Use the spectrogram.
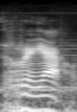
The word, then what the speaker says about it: real: You owe me 130 real. Real. He pronounces the R with a mock aristocratic accent.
